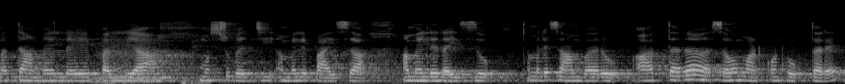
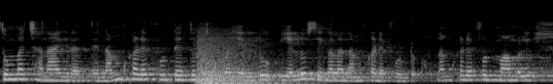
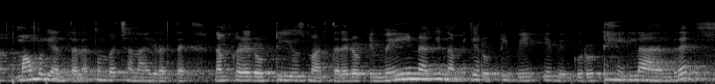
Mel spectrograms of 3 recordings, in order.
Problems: none marked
